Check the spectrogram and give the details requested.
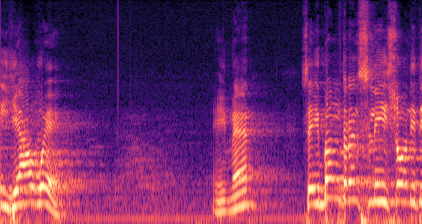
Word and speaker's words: Yahweh: Pero kung babasahin mo yon, alisin mo yung vowels, that is Yahweh. Everybody say Yahweh.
